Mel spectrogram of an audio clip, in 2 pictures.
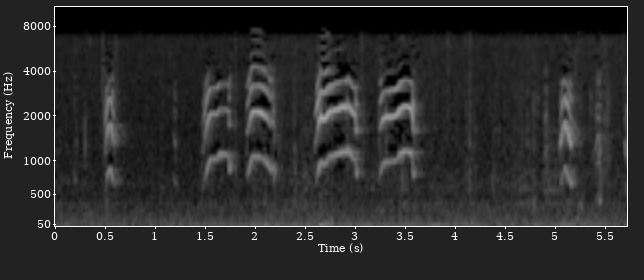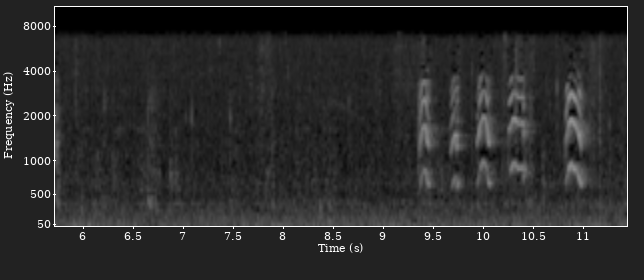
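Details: Three-day-old Rat Terrier and Chihuahua cross puppies, eyes still closed, from a litter of six while feeding; high squeaky squeals with rising-falling arcs, some in a quick burst of four, then a pause and another run of five short yelps.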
